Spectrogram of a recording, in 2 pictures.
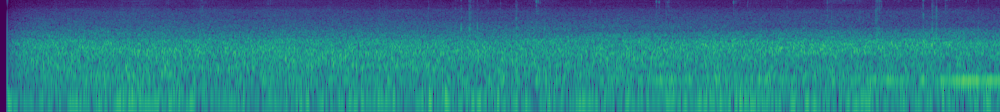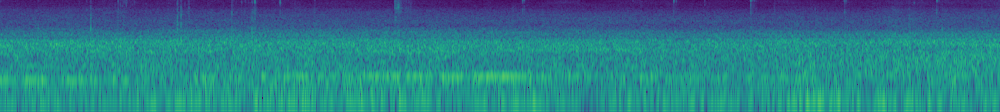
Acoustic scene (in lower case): street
